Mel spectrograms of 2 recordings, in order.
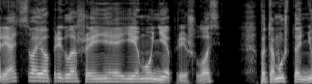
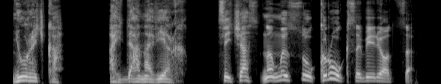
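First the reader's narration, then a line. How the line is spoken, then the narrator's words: Whispered. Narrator (Russian): Вася шепнул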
